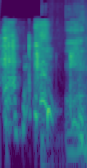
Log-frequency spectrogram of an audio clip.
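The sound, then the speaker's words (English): A voice produces a few deliberately forced, staged coughs in quick succession, fairly loud, with brief gaps between the harsh bursts and no other talking. “Fake cough.”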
